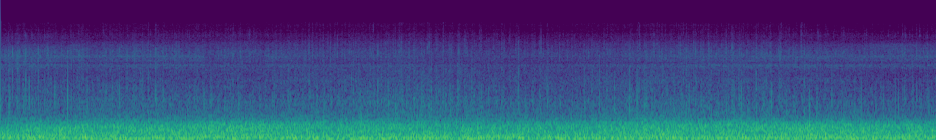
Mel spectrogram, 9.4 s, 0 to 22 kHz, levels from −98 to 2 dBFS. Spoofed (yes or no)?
no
